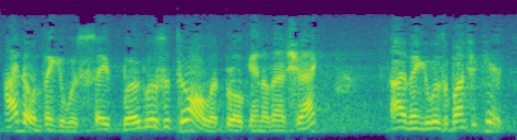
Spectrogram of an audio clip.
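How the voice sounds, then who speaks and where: An American man playing a steady, concerned police captain in a 1950s radio drama, speaking in a measured, matter-of-fact way. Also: medium pitch, natural voice. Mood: concerned, businesslike. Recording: dull, noisy 1950s radio recording.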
